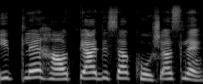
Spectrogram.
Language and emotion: Goan Konkani, neutral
